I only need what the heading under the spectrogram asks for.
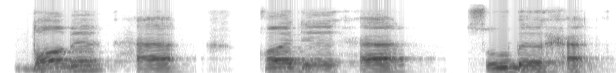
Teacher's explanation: Di dalam pada huruf ba dan dal qalqalah memantul.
